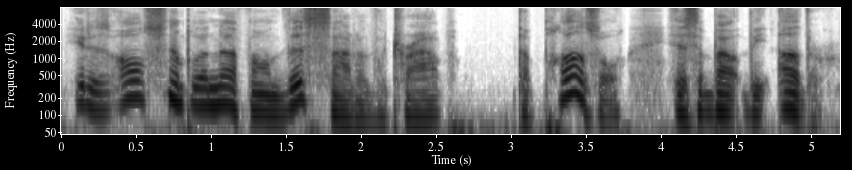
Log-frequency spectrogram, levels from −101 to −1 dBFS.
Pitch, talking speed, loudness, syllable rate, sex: 125 Hz, 195 wpm, -17 LUFS, 5.2 syllables/s, male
